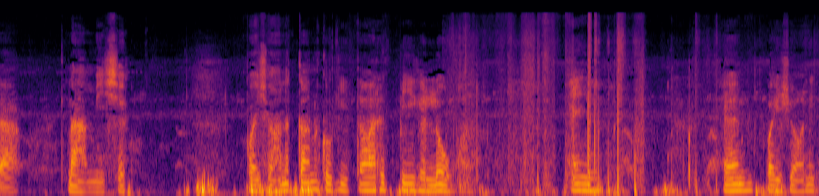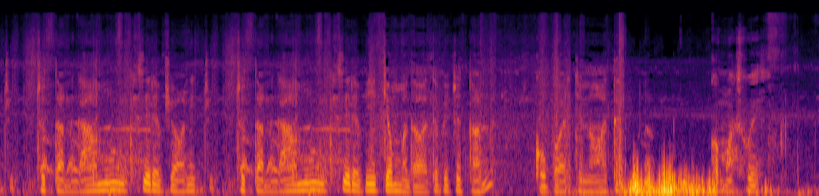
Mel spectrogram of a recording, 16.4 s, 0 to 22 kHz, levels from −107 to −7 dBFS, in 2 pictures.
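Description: At 9.80 s there's a stream segment repeated: the player queued the same chunk of speech twice, so about 2.0 s of programme plays over again until 11.80 s, with a small blip right where it jumps back to the earlier point.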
